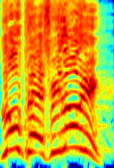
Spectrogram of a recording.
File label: US inform reloading, battlechatter, english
